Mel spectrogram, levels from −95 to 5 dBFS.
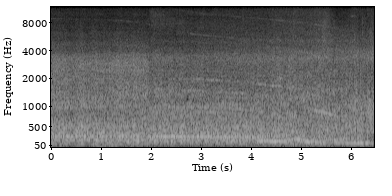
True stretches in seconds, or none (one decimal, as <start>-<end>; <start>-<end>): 0.0-5.0; 5.7-6.5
